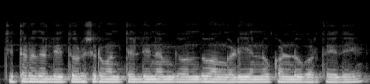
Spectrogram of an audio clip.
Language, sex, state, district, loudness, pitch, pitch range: Kannada, male, Karnataka, Bidar, -12 LUFS, 120 Hz, 115-125 Hz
